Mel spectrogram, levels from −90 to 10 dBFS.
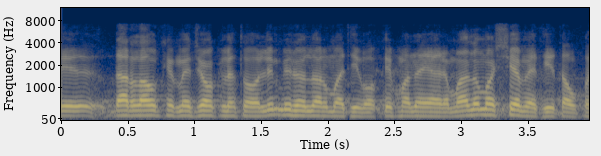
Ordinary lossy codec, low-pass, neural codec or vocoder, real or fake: MP3, 96 kbps; 7.2 kHz; codec, 16 kHz, 2 kbps, FunCodec, trained on Chinese and English, 25 frames a second; fake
